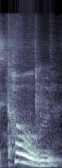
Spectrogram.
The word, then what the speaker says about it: comb: remember that word it's comb letter B is silent poem and this one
